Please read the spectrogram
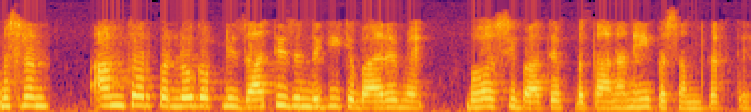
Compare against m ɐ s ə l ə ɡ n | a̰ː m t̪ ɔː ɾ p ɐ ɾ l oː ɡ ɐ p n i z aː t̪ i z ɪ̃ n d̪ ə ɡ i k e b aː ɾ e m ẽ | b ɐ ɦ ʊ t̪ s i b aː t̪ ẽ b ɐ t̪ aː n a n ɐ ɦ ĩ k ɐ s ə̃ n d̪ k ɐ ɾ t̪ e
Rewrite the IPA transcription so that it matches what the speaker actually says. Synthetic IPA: m ɐ s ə l ə n | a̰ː m t̪ ɔː ɾ p ɐ ɾ l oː ɡ ɐ p n i z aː t̪ i z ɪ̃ n d̪ ə ɡ i k e b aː ɾ e m ẽ | b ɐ ɦ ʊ t̪ s i b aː t̪ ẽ b ɐ t̪ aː n a n ɐ ɦ ĩ p ɐ s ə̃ n d̪ k ɐ ɾ t̪ e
